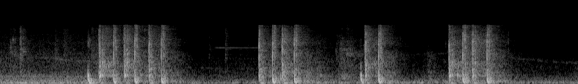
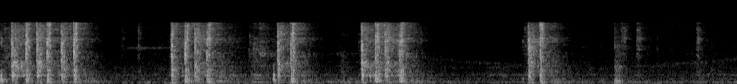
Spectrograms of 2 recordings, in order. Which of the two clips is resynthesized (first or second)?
second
